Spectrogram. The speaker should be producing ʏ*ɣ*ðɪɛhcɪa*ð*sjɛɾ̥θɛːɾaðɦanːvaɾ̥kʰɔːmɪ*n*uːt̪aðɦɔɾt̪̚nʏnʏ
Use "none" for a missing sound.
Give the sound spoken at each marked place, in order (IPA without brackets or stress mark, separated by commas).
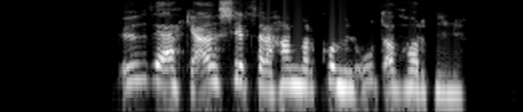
ɣ, ð, n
